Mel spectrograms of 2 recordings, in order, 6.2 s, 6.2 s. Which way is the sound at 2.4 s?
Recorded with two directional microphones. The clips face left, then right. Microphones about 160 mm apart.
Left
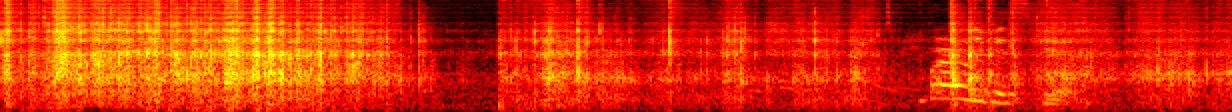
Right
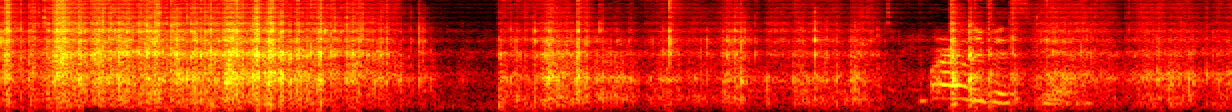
45° right (ahead or behind).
